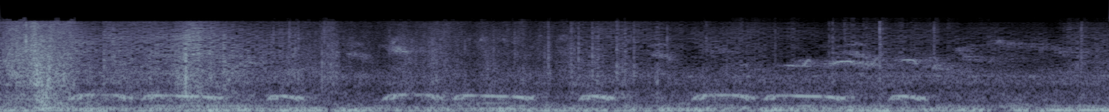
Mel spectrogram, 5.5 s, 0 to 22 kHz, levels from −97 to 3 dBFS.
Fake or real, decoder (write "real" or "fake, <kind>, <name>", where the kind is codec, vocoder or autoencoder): real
